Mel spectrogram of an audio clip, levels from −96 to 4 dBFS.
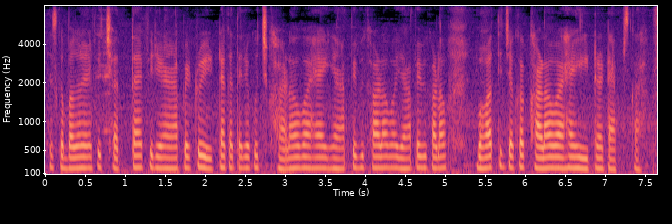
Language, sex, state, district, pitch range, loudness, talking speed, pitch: Hindi, female, Bihar, Kishanganj, 190-200 Hz, -19 LUFS, 290 wpm, 195 Hz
